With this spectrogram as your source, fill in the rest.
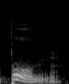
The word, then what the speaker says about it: paume: Une paume. Une pomme. Okay, so you can see that I pronounce them a little bit, well, a little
